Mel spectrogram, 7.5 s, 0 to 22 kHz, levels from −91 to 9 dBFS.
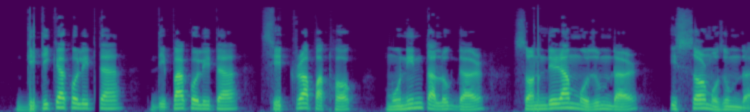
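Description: Speech, with two kinds of fault. Chunks out of order occur at 0.30 to 0.34 s, 2.76 to 2.80 s and 5.34 to 5.40 s. At each, a 20 ms block of audio arrives late and plays after the one block (at the last event, two blocks) that should follow it. Nothing is lost, but the sound jumbles briefly. There is also a gap at a join of encoded pieces at about 0.95 s. A silence of about 54 ms cuts into continuous speech, with smeared edges. It fits separately encoded segments joined without trimming the encoder's start delay and end-of-frame padding. The speech then resumes where it stopped.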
